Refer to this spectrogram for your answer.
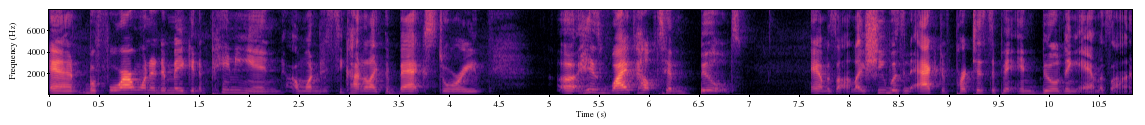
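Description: A woman's medium-pitched, bright, sharp voice with an American accent at a moderate pace. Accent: Southern US with slight Spanish tinge. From US South. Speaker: YouTuber. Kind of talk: casual chat.

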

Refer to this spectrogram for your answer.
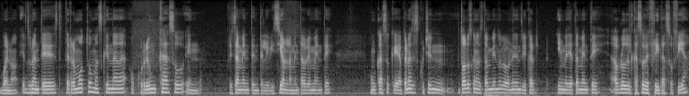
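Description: Using a normal speaking voice, a man at medium pitch keeps fairly even intonation and a moderate pace. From Mexico. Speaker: podcast co-host. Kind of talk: casual chat.

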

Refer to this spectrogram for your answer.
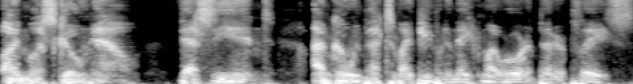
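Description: The pace is moderate. A put-on character voice is used throughout. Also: man, fairly low pitch for a man. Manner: impression of another character.

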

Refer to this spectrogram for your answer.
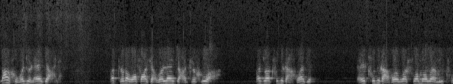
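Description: Pitched high, a man speaks at a moderate pace with lively intonation. Long, frequent pauses break up his speech. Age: 50s. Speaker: farmer. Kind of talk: phone call-in. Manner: soft-spoken; halting.

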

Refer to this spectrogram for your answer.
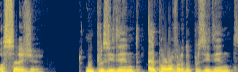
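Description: High male voice, dark and mellow in tone, at a moderate pace. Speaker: guest explaining politics. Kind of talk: casual explanation. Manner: halting.

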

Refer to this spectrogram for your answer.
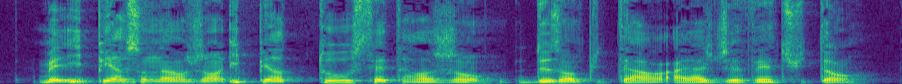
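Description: The man's delivery is fairly slow. He uses lively intonation. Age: 20s. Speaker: podcast host on biohacking and nutrition. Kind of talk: solo podcast monologue. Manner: halting, with repetitions and fillers.

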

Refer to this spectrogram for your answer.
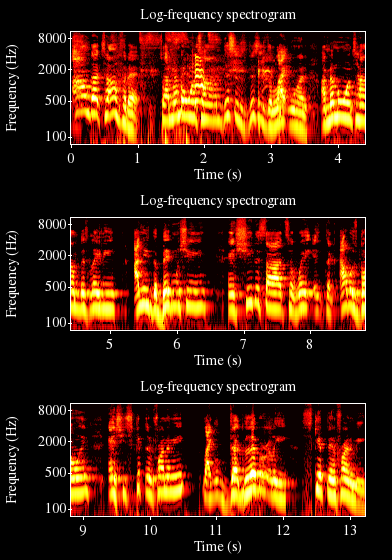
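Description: Animated in tone, a man with a high pitch speaks at a fairly quick pace. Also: ordinary pitch variation. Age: 30s. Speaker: podcast host. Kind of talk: casual chat.

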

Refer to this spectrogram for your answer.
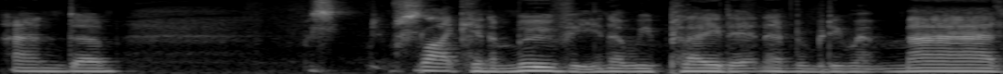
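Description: A man at a medium pitch with a southern English accent, on a very clean recording with a silent background. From England, Surrey. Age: 60s. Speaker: punk guitarist and songwriter. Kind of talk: casual interview. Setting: home studio room.

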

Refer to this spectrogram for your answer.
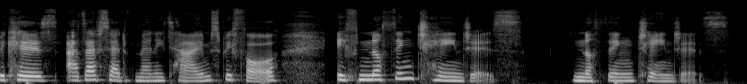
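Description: Against a quiet background, a woman talks at a very slow pace with a medium pitch. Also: ordinary pitch variation. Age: 30s. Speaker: life coach and podcast host. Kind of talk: solo podcast talk on personal development. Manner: casual, chatty with fillers.

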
